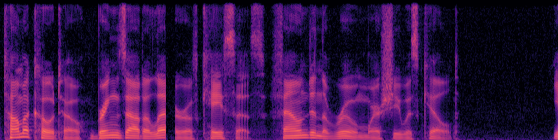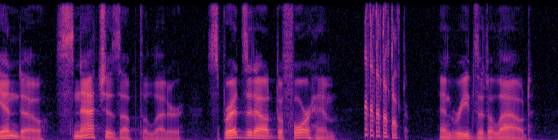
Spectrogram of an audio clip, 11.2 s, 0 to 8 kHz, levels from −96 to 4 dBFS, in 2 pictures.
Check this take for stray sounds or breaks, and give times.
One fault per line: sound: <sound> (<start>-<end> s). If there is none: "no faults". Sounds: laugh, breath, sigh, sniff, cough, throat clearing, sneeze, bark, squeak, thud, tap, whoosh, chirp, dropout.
sound: dropout (1.7-1.8 s)
sound: chirp (9.2-9.7 s)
